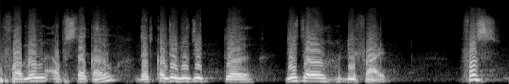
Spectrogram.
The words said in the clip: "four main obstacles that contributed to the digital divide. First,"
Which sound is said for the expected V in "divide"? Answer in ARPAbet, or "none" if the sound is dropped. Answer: F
